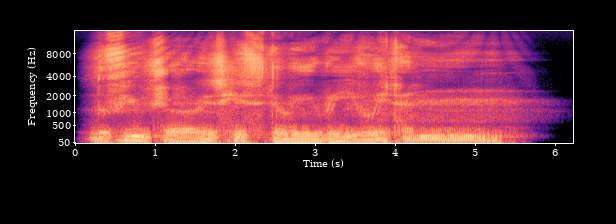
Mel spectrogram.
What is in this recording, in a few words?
Male Old God; TRIGGER DECK OF CHAOS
